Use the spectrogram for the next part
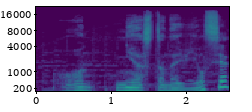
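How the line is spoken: Whispered. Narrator (Russian): прошептал Кембридж

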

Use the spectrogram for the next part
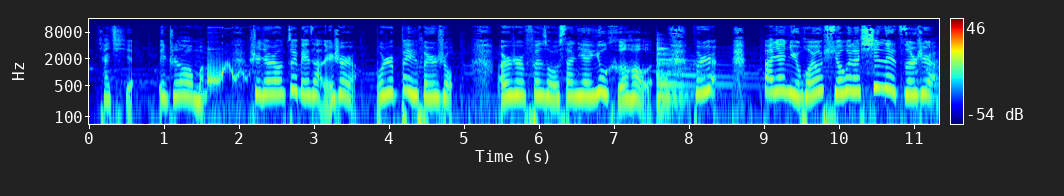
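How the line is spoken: Choked up. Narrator (Chinese): 小黑就哽咽着说

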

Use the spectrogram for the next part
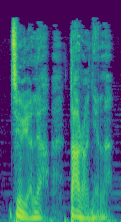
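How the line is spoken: Mumbling. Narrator (Chinese): 拉斯科尼科夫咕哝说

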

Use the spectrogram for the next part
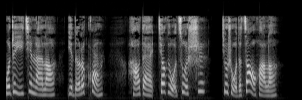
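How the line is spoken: Laughing. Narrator (Chinese): 香菱因笑道

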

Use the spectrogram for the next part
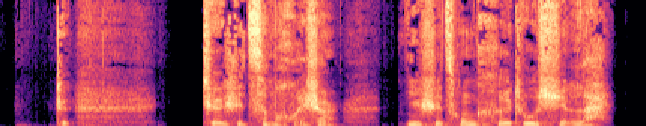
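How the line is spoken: Terrified servant, trembling voice. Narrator (Chinese): 那家丁也是面如死灰，颤声道

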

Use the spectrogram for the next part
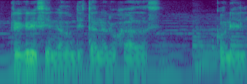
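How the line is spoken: Broken, halting voice. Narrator (Spanish): dijo Raskolnikov con una voz entrecortada

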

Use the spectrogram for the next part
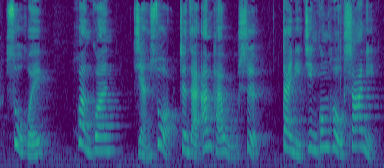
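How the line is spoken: Whispering. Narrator (Chinese): 司马潘颖小声告诉何进说

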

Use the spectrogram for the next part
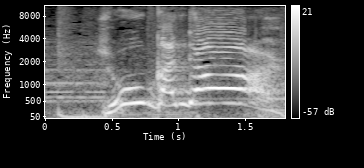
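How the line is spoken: Shouting. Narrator (Chinese): 尼格德姆斯叔叔大喊

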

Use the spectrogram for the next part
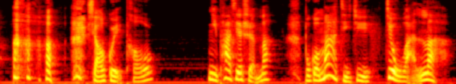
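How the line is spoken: Laughing. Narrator (Chinese): 薛姨妈笑道

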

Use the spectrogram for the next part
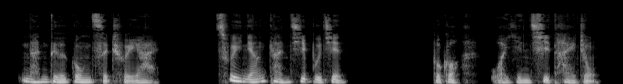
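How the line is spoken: Choked with sobs. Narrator (Chinese): 她哽咽着说

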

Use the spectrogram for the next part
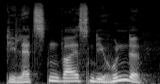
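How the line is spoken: Laughing voices. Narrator (German): lachten die Bananen

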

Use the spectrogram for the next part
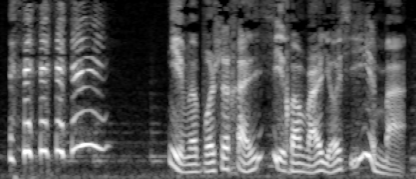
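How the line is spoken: Loud laughter. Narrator (Chinese): 孙悟空在半空当中哈哈大笑

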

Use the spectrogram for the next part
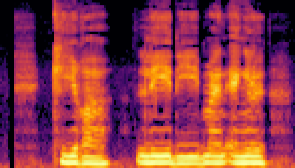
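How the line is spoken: Slurred stammering. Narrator (German): stammelt lallend

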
